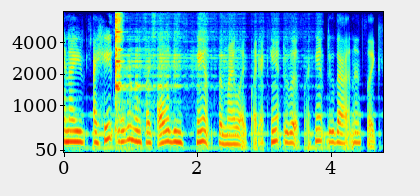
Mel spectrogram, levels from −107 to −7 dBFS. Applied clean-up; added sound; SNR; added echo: neural mask model RNNoise.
